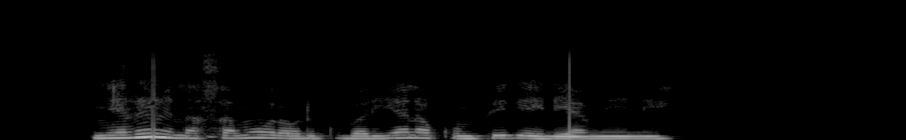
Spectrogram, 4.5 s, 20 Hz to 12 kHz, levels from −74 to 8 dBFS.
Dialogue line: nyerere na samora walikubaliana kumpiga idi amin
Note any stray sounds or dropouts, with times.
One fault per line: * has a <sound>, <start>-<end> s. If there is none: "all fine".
all fine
